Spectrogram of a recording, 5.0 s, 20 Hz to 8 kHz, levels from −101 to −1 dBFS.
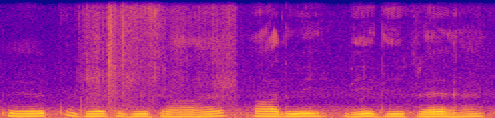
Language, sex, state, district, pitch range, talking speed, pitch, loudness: Hindi, male, Uttar Pradesh, Jalaun, 150-165 Hz, 110 wpm, 155 Hz, -16 LUFS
